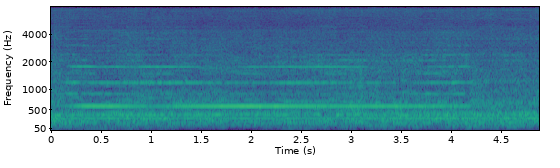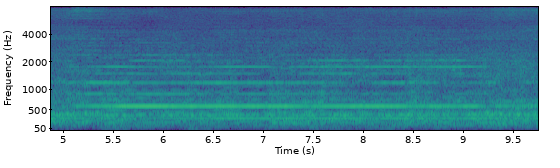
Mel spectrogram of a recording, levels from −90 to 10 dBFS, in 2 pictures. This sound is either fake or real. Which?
fake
